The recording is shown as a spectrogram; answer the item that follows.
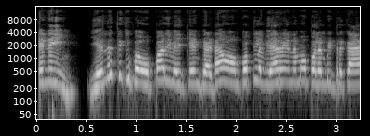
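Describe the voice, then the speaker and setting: A woman with a Kanyakumari Tamil accent voicing a gruff, nagging husband in a cartoon serial, scolding and impatient. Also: high voice, steady tone, very fast, close to an everyday voice.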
